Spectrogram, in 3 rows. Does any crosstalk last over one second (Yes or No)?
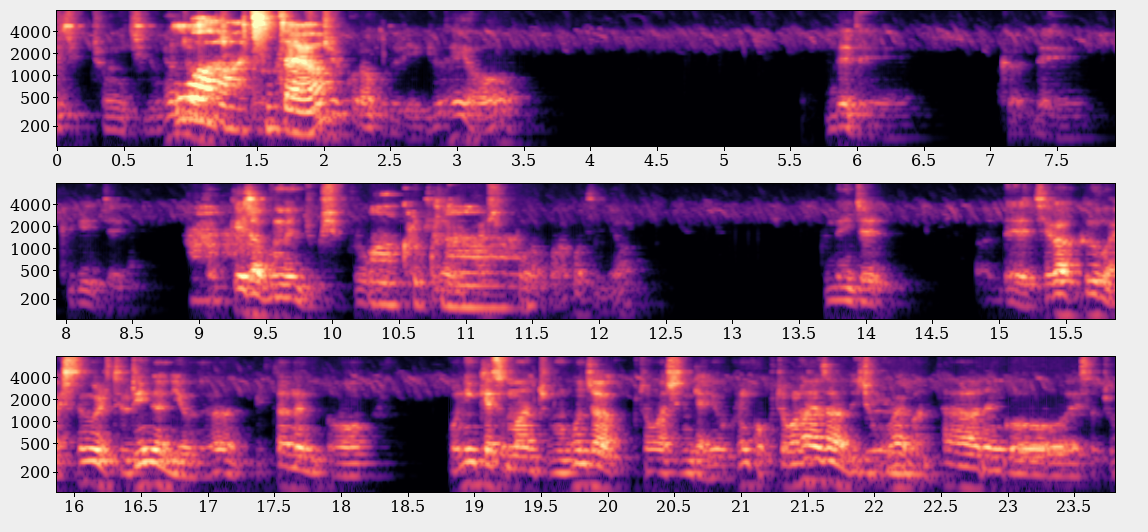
Yes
